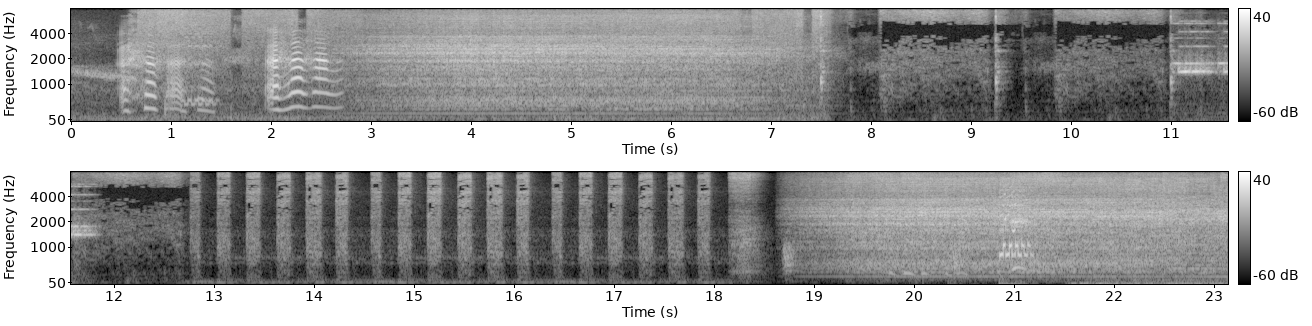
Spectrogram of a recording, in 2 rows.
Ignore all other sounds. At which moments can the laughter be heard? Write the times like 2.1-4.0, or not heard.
0.5-2.8, 19.8-21.2.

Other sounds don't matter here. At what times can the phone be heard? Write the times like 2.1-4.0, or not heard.
0.9-1.5, 11.0-11.8, 20.4-21.2.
